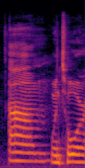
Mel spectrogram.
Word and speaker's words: Wintour: Wintour. I think I'm saying her name wrong.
